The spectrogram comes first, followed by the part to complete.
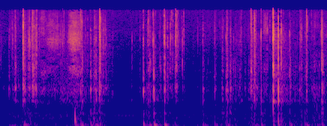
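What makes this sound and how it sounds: Long decorated acrylic nails on both hands scratch a medium-sized, round decorative jack-o'-lantern covered in crinkled orange crepe paper with black paper face cut-outs. Quick dry scratches and taps produce a soft, bright, papery crackle over a low rustle. A few sharper, louder scrapes come near the end.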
